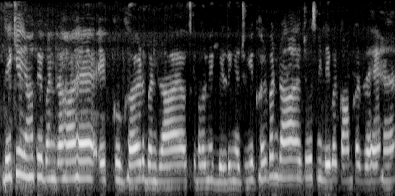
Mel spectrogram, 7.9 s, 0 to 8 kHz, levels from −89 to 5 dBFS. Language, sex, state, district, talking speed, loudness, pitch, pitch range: Hindi, female, Bihar, Purnia, 225 wpm, -15 LUFS, 255 Hz, 240-280 Hz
